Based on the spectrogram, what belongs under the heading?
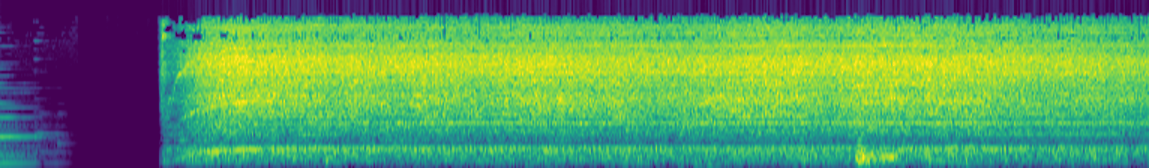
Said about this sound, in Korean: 청소기 돌아가는 소리가 요란하다. 늘어놓는 사람도 없는데 엄만 하루도 거르지 않고 청소를 한다. 잠시 후 청소기 소리가 멈췄다.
